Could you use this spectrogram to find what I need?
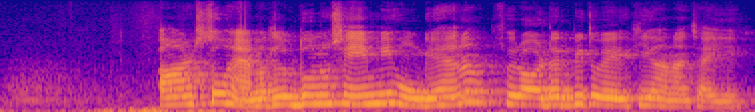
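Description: A young woman speaks clearly into a microphone in a lecturing tone.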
